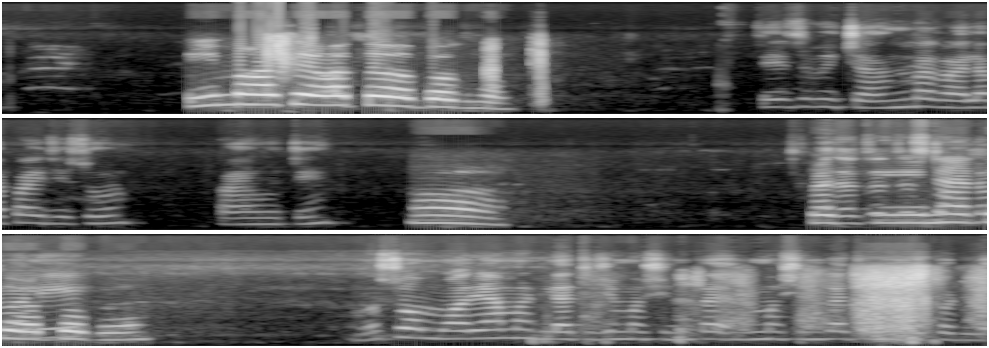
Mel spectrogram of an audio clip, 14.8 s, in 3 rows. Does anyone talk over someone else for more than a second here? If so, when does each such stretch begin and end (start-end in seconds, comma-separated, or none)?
9.0-10.5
